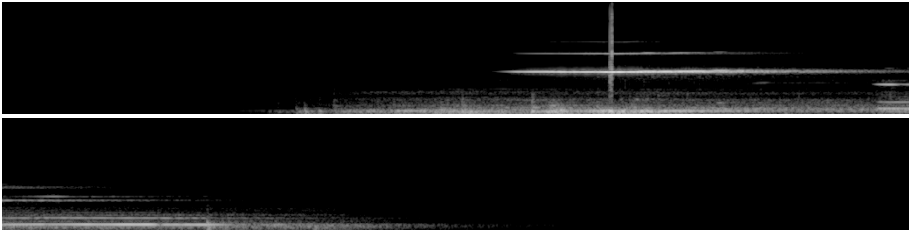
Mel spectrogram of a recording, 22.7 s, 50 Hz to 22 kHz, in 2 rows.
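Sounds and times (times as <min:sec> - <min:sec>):
designed cinematic metallic trailer riser: 0:05.1 - 0:14.1.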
